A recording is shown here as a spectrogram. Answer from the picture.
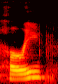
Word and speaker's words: hurry: feeling and sound in hurry. Her h. See the R is intrinsically like connected to the vowel sound in American in general American hurry.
